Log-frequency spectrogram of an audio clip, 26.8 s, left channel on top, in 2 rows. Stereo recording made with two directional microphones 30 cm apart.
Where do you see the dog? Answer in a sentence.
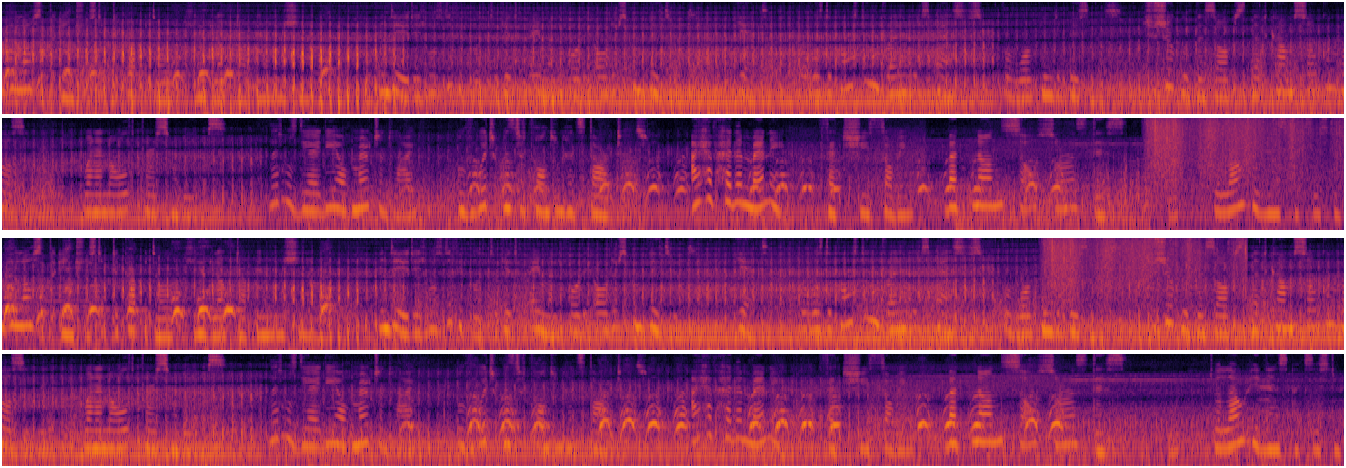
You can hear the dog on the right.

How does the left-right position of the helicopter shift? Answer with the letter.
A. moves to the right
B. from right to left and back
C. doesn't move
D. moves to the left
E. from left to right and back
A.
